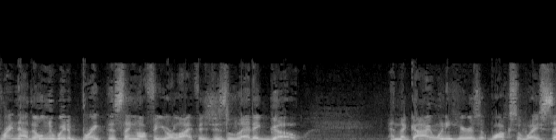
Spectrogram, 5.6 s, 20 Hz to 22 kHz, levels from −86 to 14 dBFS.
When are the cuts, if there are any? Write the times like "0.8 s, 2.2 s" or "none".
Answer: none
